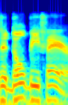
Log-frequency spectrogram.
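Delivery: put-on thick drawling Louisiana accent. Recounting a scene, quoting a henchman arguing with his boss, stereotypical Cajun accent. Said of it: "who is like super stereotypical Cajun".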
